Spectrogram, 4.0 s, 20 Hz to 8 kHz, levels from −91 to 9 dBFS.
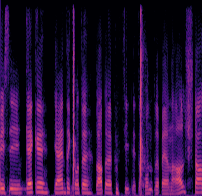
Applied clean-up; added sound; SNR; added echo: neural diffusion model UNIVERSE++.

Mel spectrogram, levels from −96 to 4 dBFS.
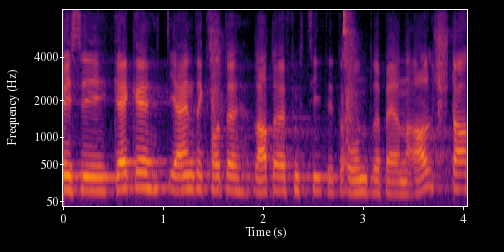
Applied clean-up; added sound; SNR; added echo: neural mask model Resemble Enhance denoiser.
